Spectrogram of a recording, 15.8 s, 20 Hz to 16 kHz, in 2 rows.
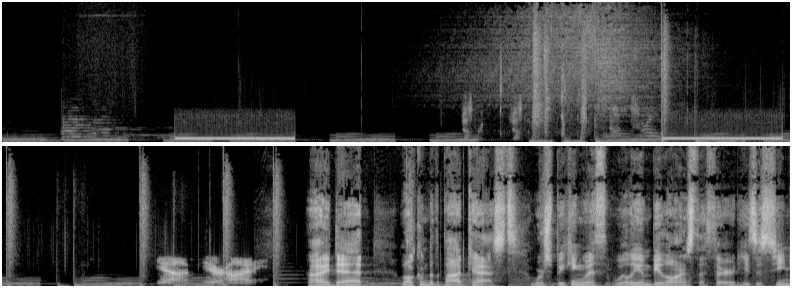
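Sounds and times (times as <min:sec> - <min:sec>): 
telephone dial tone: 0:01.7 - 0:03.0, 0:06.6 - 0:07.8
speech: 0:09.9 - 0:15.7.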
